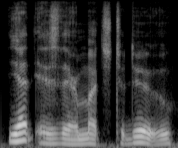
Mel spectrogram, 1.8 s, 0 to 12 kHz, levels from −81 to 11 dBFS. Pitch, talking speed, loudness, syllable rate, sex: 105 Hz, 200 wpm, -18 LUFS, 4.4 syllables/s, male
